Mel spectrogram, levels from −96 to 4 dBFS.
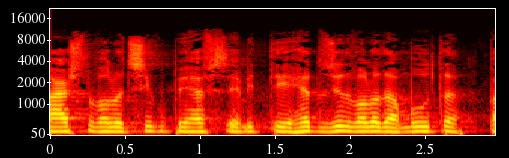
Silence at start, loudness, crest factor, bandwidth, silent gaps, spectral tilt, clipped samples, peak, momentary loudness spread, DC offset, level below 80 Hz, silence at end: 0 s; -26 LUFS; 18 dB; 10 kHz; none; -6.5 dB/octave; under 0.1%; -6 dBFS; 6 LU; under 0.1%; -60 dBFS; 0 s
